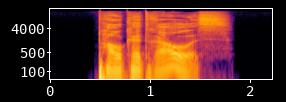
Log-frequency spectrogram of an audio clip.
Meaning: second-person singular present of pauken
- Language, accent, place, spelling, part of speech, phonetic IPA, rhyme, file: German, Germany, Berlin, paukst, verb, [paʊ̯kst], -aʊ̯kst, De-paukst.ogg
